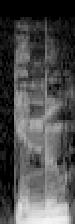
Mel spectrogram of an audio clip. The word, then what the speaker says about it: Gunnm: Its original name is it's spelled Gunnm, so Genmu, yeah, and it's translated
